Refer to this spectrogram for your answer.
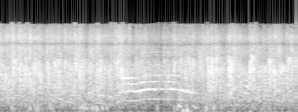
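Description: A room full of people claps steadily for several seconds, a dense, continuous patter of applause, with a brief voice or whistle-like tone rising above the crowd midway.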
